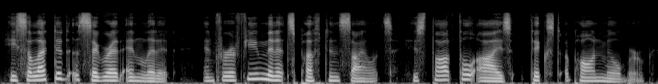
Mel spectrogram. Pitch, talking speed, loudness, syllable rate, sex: 175 Hz, 190 wpm, -19 LUFS, 5.9 syllables/s, female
